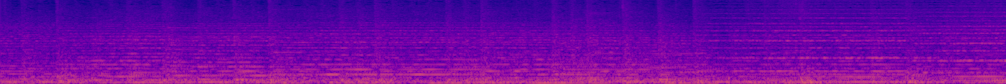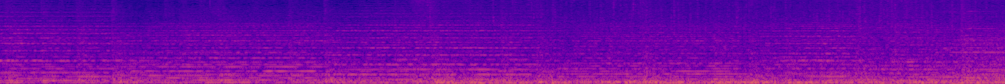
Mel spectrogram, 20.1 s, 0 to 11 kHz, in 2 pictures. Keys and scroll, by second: 4.4-5.4 typing, 6.7-7.8 typing, 12.0 Tab, 16.9 ctrl+Tab, 17.6 ctrl+z.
